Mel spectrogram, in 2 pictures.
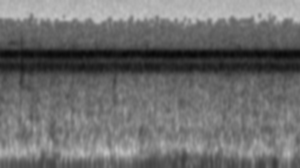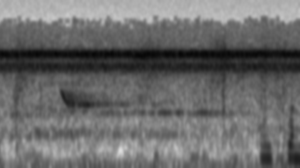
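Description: Insects droning steadily at a high pitch. A thin whistle drops in pitch and then holds for about a second and a half, a little past halfway, and low voices murmur near the end.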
